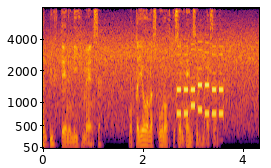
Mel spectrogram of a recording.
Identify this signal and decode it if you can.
DTMF, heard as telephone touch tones, dialled by machine, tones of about 90 ms, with hum. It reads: 5509655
